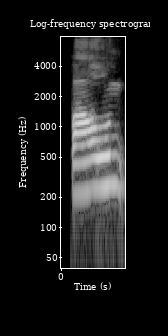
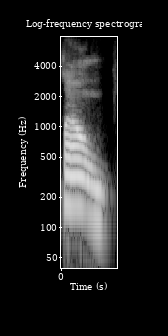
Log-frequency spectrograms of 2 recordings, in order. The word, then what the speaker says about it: pão: It has the pão. I went on YouTube and I looked up how to say these words, and I was like, yeah, I'm going to make sure I'm pronouncing these right. And you got to be careful because like pão could mean like dick, depending on how you say it. Like, so yeah, you could put yourself in a couple of weird situations if you don't say that right.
